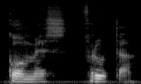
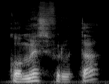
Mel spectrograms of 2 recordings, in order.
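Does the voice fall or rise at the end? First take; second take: fall; rise. First: The voice falls at the end. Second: The voice rises at the end. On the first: It is a statement. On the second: It is a question.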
